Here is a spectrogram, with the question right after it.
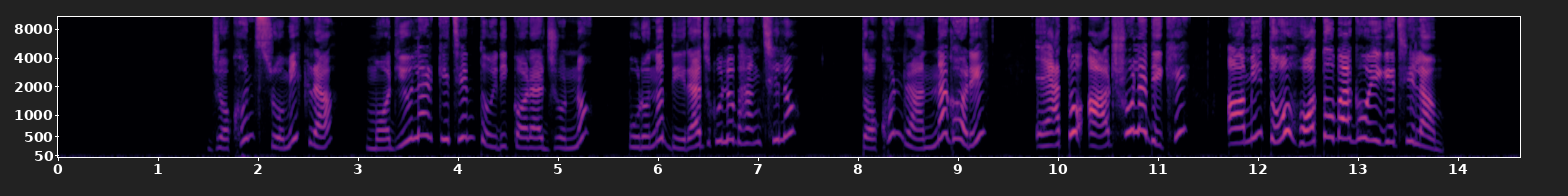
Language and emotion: Bengali, surprised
